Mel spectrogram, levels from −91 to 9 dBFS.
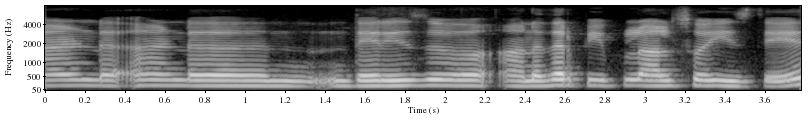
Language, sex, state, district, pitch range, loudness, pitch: English, female, Haryana, Rohtak, 185-195 Hz, -15 LUFS, 190 Hz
